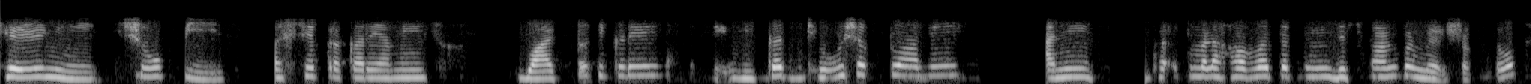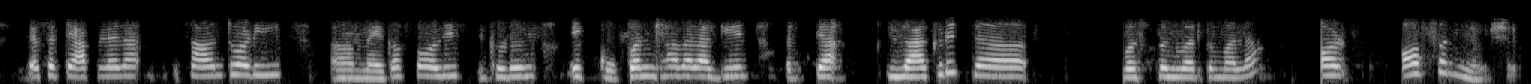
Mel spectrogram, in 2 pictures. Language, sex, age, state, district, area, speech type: Marathi, female, 18-30, Maharashtra, Sindhudurg, rural, conversation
